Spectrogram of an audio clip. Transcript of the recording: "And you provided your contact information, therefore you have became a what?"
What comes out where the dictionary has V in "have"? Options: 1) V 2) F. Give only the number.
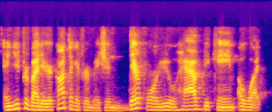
1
